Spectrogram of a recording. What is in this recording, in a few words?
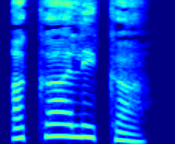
"ಅಗಲಿಕೆ", kannada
